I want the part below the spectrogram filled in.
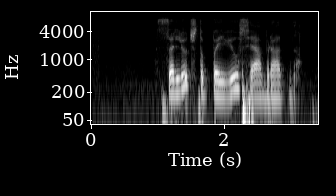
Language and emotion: Russian, neutral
